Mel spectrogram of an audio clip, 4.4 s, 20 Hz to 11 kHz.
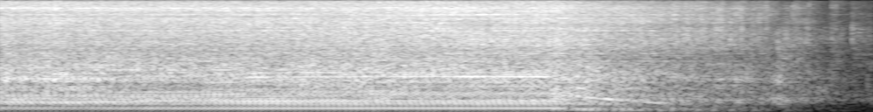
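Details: Honda CT110 postie bike after carburetor rebuild with a kit, first start: single revs up cleanly with an even steady note and winds down smoothly; carburetor working normally.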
